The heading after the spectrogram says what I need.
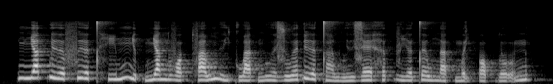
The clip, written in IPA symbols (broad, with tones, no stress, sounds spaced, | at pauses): ɲ a˦˥ t̚ l ɨ˧ ə̯ f ɨ˧ ə̯ t̪ʰ i˨˦ m ɲ ə˨˩ p̚ ɲ a˧ n v ɔ˨˩ t̚ f a˨˦ w ŋ ɨ̤˨˩ j k w a˨˩ t̚ ŋ ṳ˨˩ ə̯ z u˨˦ ə̯ ɗ ɨ˧ ə̯ t̪ a̤˨˩ w l ɨ̤˨˩ z ɛ˧ h ə˦˥ p̚ v i˨˦ ə̯ t̪ ə˧ w n a˨˩ t̚ m ə̰˧˨ j ʔ ɔ˨˩ p̚ l o̰˧˥ n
